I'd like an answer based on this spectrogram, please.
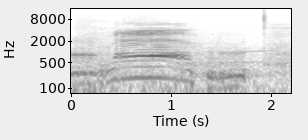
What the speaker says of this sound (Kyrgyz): Булар ургач козулар.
